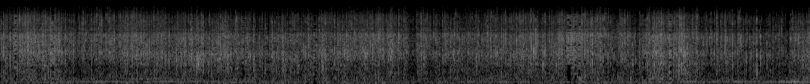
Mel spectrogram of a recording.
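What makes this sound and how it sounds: A red-and-white printed thin plastic bakery bread bag lying on a table is pinched and crumpled between fingertips and thumbs. The result is a continuous, bright, dense crinkling and crackling that holds steady in level for the whole clip, with a faint low hum underneath.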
